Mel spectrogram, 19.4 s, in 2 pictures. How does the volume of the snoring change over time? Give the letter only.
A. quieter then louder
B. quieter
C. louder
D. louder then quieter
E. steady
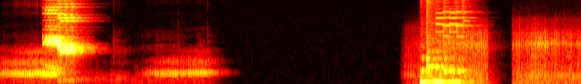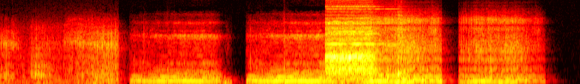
C.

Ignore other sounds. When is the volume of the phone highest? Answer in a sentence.
The volume of the phone peaks at 1 second.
